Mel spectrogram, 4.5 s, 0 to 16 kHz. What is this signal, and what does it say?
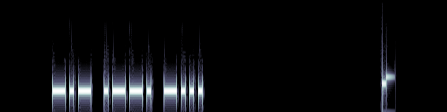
Morse code, heard as a keyed tone, about 28 wpm, 700 Hz. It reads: KPB
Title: USA Call Sign Postfixes - 3 Letters 28wpm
